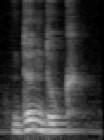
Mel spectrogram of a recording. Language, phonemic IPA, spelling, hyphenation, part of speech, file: Dutch, /ˈdʏn.duk/, dundoek, dun‧doek, noun, Nl-dundoek.ogg
- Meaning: 1. the type of cloth from which flags are made 2. flag, banner 3. very thin, fine cloth of any kind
